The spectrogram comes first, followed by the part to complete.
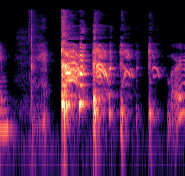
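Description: A woman coughing: a short fit of several coughs, loudest about a second in.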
